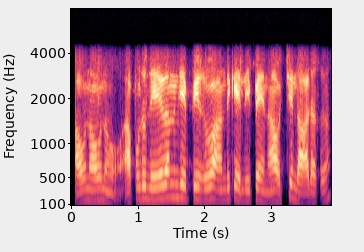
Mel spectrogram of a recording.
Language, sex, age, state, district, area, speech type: Telugu, male, 18-30, Telangana, Medchal, urban, conversation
